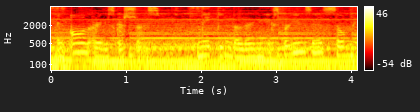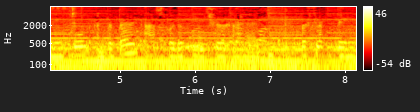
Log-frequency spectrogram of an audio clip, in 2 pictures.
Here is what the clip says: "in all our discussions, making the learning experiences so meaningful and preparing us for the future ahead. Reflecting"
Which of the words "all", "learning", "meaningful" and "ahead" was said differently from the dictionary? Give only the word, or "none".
meaningful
